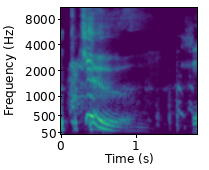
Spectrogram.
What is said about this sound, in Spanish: ¿Es estornudo? Sí.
